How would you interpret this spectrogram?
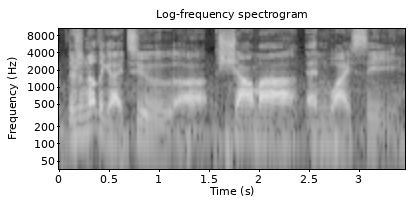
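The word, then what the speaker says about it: Xiaoma: another guy too uh shiaa NYC it's spelled x i a o m a NY C shama is is like a small horse um in Chinese NYC cuz he was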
